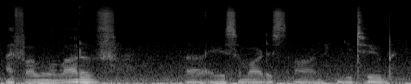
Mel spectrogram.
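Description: Noticeable background noise surrounds a man speaking at a moderate pace in dry sound with no echo. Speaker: ASMR creator. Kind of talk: casual talk to camera, first ASMR attempt. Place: home room.

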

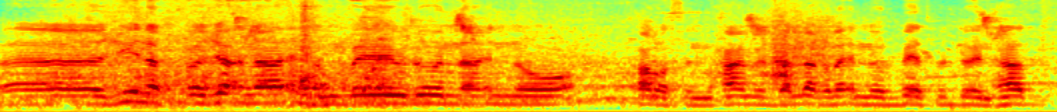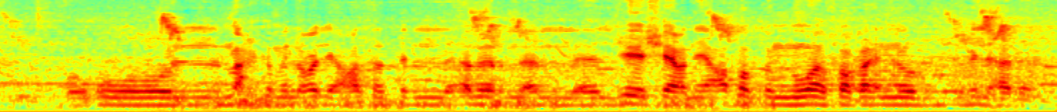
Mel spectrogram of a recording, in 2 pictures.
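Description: Loud background noise competes with a man talking at a moderate pace. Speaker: homeowner facing demolition. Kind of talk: interview answer. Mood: worried, aggrieved. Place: street. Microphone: phone near.

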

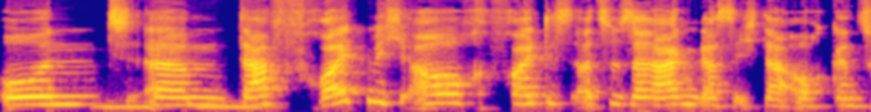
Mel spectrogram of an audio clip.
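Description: Over a quiet background, a woman speaks at a fairly slow pace. Her pitch swings very widely. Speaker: politician. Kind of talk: panel discussion. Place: office. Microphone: video call.

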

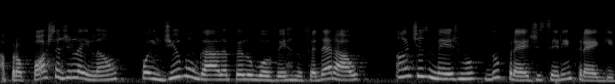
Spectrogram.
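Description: Her voice fairly high and dark, mellow in tone, a woman speaks fairly slowly with very wide pitch swings. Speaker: news presenter. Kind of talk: TV news reading, scripted. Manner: formal, steady; measured, even newsreader pace.

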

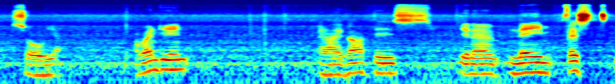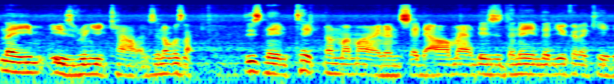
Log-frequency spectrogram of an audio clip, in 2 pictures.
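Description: A man with fairly even intonation, long, frequent pauses, and noticeable background noise. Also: moderate pace. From Sri Lanka. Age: 20s. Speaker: YouTuber; vlogger. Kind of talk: casual vlog; casual vlog chat. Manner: halting. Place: home room. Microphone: phone near.

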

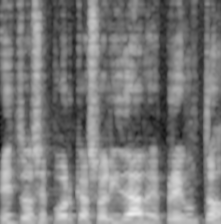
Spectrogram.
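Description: A high-pitched male voice. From Dominican Republic, Moca; Dominican Republic. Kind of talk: casual chat. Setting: studio. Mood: warm, amused. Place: studio.

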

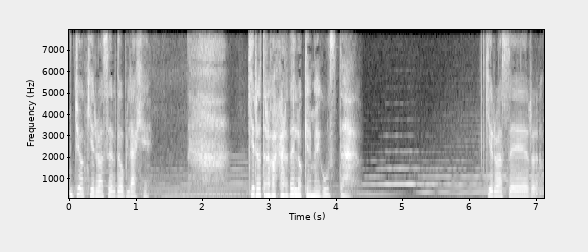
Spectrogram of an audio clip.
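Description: Music plays in the background as a woman speaks with a fairly high pitch and fairly even intonation. She talks at a fairly slow pace with long, frequent pauses. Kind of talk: promo dialogue, scripted advertisement for a dubbing school.

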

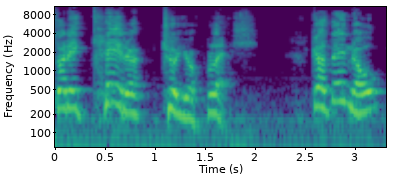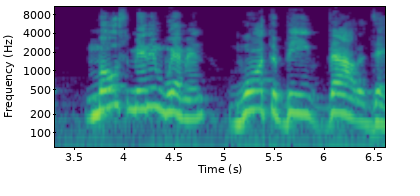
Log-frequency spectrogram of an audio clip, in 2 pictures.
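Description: Intonation rises and falls in a lively way. The man talks at a fairly slow pace. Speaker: religious commentator. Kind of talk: preaching commentary. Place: home room. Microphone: phone near.

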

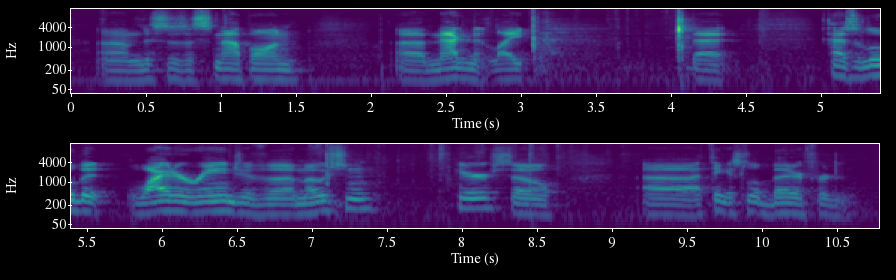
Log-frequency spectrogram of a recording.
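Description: Against noticeable background noise, a man with a fairly low voice speaks at a moderate pace, showing ordinary pitch variation and long, frequent pauses. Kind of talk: casual tutorial vlog. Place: garage. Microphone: phone near.

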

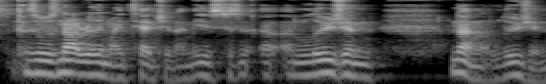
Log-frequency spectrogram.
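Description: A man's intonation is fairly even. He moves along at a fairly quick pace. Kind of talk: casual livestream chat. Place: home room. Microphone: camera far.

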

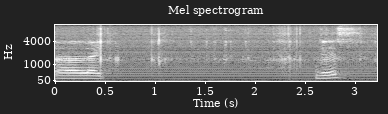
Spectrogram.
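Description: Noticeable background noise sits behind this clip. A man with a high pitch speaks at a very slow pace. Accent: non-native. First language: not English. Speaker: programming tutor. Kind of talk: screen-recorded coding tutorial. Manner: hesitant, many filler sounds.

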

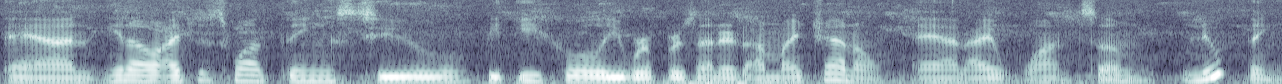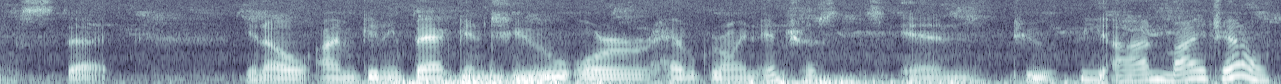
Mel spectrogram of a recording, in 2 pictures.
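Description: A woman at a fairly slow pace, in a dry sound with no echo, over loud background noise. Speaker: channel host. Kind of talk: casual vlog chat. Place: open country. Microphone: phone near.

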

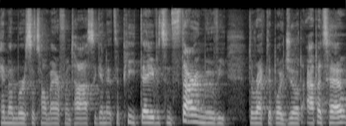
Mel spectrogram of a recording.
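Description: An Irish-accented man speaks very fast in a monotone, flat delivery against a quiet background. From Ireland. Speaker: podcast host. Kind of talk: casual interview.

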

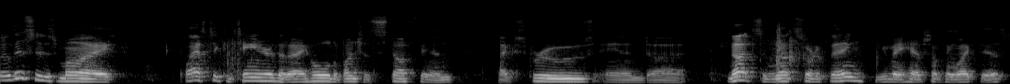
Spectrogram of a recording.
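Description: A man with a dark, mellow tone speaks at a fairly slow pace. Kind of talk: casual show-and-tell. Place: workshop.

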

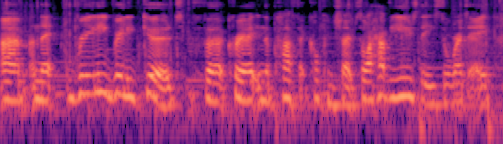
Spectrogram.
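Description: Over faint music in the background, a woman speaks at a moderate pace. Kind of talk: casual haul vlog chat. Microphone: phone near.

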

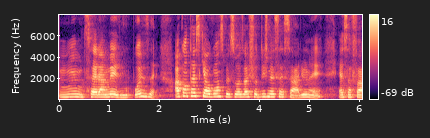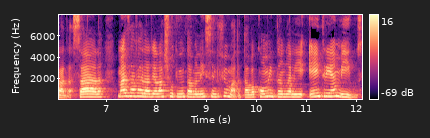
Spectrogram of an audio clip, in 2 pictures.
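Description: A woman with a Brazilian accent talks at a moderate pace in a high pitch with ordinary pitch variation. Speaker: celebrity gossip YouTuber. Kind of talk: gossip video monologue. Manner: animated.

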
